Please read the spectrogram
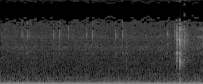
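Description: A few faint computer mouse clicks, with one sharper click near the end, over a low steady hum.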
